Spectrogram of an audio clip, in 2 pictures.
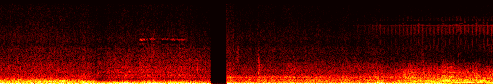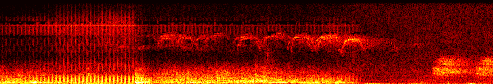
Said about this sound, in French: Enfin, ils sont arrivés. La voiture s'est arrêtée devant la petite gare de la ville.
